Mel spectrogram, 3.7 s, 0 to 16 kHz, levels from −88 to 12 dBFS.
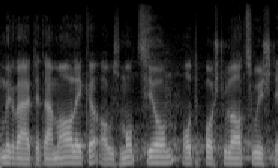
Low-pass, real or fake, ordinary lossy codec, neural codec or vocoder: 14.4 kHz; fake; none; autoencoder, 48 kHz, 32 numbers a frame, DAC-VAE, trained on Japanese speech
